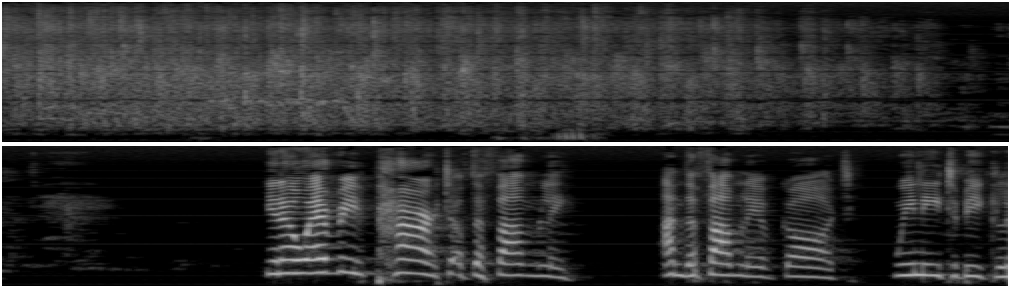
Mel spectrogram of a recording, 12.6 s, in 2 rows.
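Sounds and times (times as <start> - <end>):
crowd applause: 0.0 - 6.8
speech: 8.0 - 12.5.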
